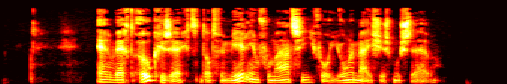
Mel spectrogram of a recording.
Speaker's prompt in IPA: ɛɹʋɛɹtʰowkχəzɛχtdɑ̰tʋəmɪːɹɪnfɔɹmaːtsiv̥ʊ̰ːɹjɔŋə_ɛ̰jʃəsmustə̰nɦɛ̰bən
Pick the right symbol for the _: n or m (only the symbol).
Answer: m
